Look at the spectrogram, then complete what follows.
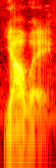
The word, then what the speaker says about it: Yahweh: name is mark uh in the hebrew it is called it would be pronounced yahweh uh jehovah is a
